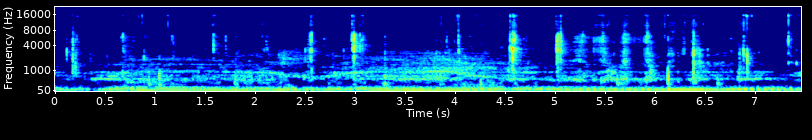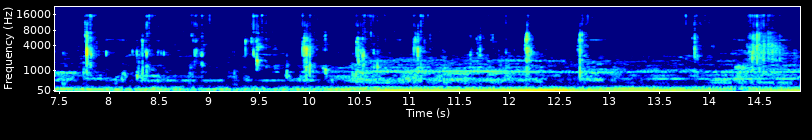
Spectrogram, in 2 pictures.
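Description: Close-miked chewing of a fried samosa: wet mouth sounds broken by many crisp clicks and crunches from the pastry, with a fresh big bite near the end. A steady low hum runs underneath.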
